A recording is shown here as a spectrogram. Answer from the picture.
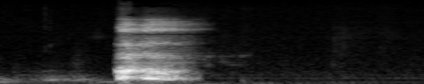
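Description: A man's voice: one short vocal sound about half a second in, the word "now" or a throat-clear, then quiet.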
